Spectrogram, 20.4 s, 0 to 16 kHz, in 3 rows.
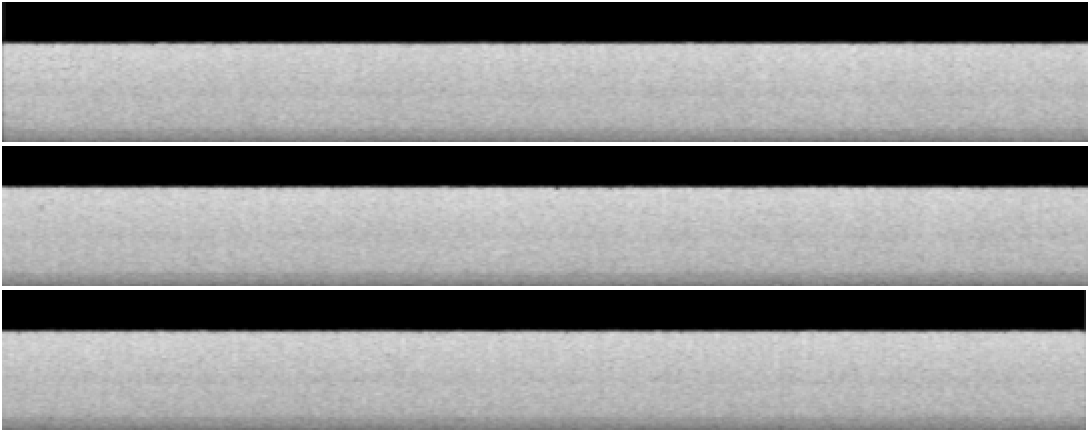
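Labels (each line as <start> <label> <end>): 0.0 Very loud, steady noise of rushing river water, resembling static. 20.4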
